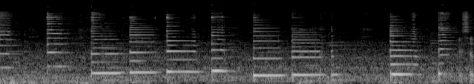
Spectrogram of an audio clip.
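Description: Single plucked guitar notes ring out clean and sustained, with no rattle or buzz behind them.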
